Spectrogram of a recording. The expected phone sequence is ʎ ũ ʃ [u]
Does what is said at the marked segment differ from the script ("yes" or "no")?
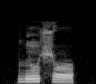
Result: yes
